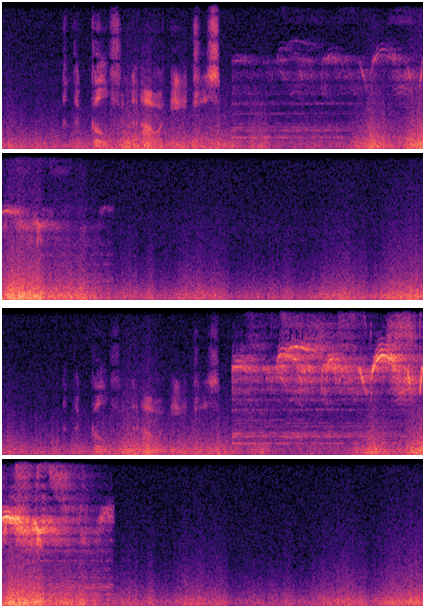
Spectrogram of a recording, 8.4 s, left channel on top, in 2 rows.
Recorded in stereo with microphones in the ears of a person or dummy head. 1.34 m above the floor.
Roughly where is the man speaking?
Left.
